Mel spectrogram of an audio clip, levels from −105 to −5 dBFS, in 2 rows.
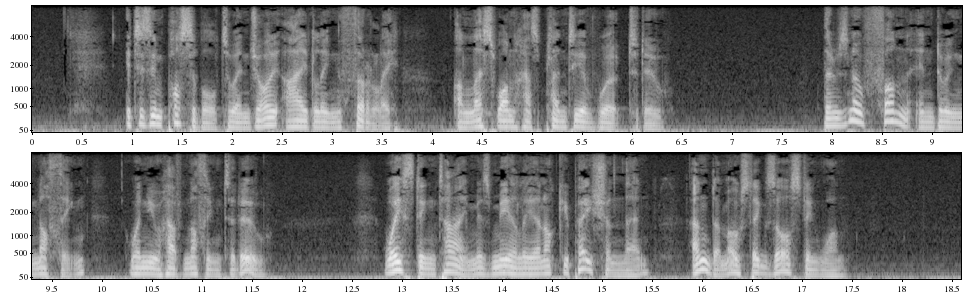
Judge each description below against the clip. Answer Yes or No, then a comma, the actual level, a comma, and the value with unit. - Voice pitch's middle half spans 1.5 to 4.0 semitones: No, average, 5.1 semitones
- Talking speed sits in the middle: No, slow, 130 wpm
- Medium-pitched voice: No, low, 100 Hz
